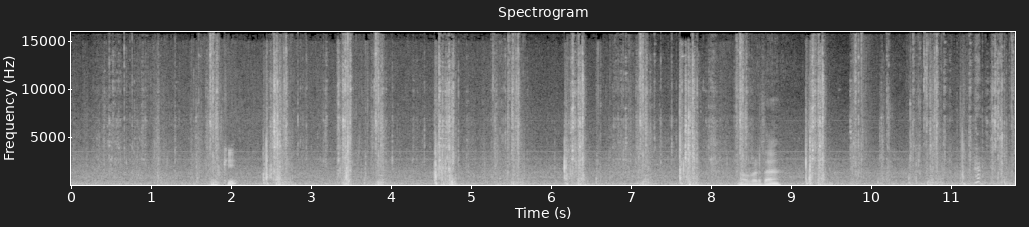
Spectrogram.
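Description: Hands and boots knock and scrape on rock during a climb.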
